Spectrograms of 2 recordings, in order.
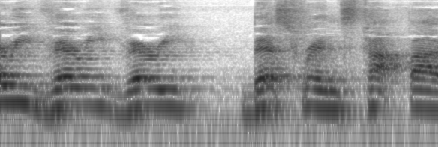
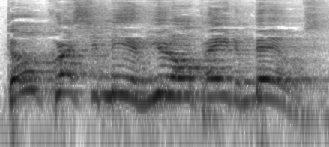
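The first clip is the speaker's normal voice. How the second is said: raised, higher mock-stern warning; loud scolding girlfriend; girlfriend's warning; 6 semitones higher, 6 dB louder than usual. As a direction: quote her laying down the law, louder. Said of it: "she said".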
